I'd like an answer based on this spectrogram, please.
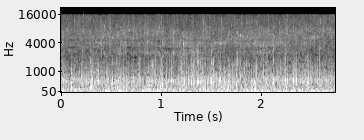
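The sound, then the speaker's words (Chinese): A bottle of liquid bubbling and fizzing in a dense, steady crackle of tiny bursting bubbles that stays at an even loudness from start to finish. “它在冒泡。”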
